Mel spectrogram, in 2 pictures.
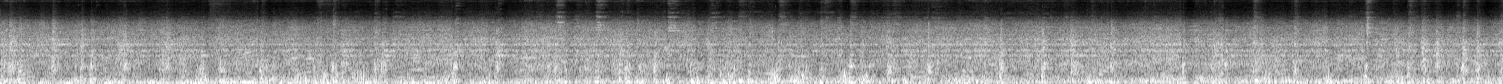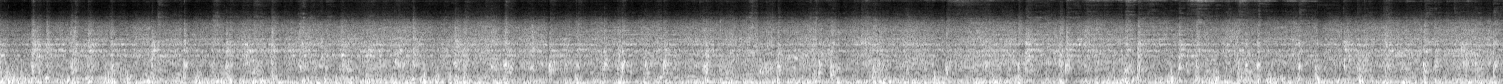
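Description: Passenger train coach running on the rails, heard from on board: a steady loud rumble of wheels with a continual irregular clatter over the track, and a faint steady ringing of the running gear above it.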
